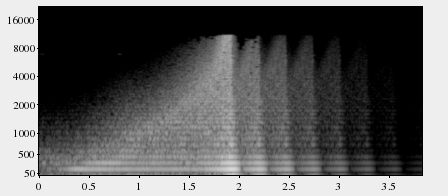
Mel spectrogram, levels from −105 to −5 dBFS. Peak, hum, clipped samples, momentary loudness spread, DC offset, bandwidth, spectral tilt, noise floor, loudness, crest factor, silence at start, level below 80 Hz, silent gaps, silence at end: -10 dBFS; none; under 0.1%; 21 LU; under 0.1%; 11.5 kHz; -4 dB/octave; -81 dBFS; -31 LUFS; 22 dB; 0 s; -62 dBFS; none; 0 s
